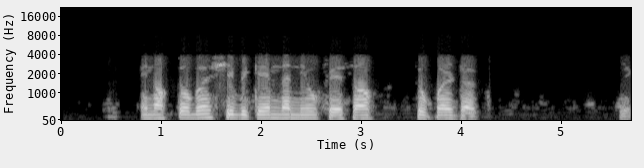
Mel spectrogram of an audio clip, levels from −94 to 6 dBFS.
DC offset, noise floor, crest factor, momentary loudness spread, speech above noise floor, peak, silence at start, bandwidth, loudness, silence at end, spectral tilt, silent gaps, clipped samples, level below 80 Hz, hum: under 0.1%; -68 dBFS; 16 dB; 8 LU; 51 dB; -4 dBFS; 0.8 s; 4 kHz; -18 LUFS; 0 s; -11 dB/octave; none; under 0.1%; -52 dBFS; none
